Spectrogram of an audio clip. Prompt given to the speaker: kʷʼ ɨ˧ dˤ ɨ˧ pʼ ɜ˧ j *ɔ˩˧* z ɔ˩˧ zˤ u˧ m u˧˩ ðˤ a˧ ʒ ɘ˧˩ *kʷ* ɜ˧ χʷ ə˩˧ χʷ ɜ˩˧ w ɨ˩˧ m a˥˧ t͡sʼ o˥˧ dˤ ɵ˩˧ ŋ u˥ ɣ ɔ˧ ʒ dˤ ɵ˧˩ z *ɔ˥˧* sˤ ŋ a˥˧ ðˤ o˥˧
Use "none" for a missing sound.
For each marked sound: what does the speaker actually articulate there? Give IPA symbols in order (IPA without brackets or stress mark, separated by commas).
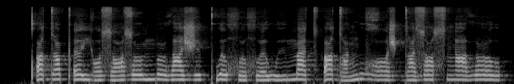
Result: ɔ˩˧, kʷʼ, ɔ˥˧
